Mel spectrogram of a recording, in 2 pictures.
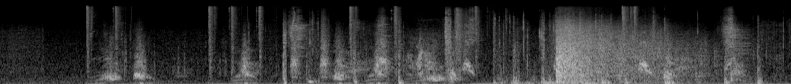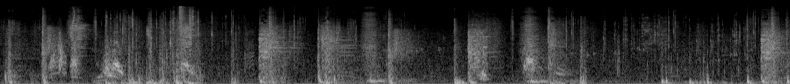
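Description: Swords and blades clash in a melee fight.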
